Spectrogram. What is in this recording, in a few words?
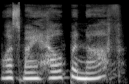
victory, en; cookie run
